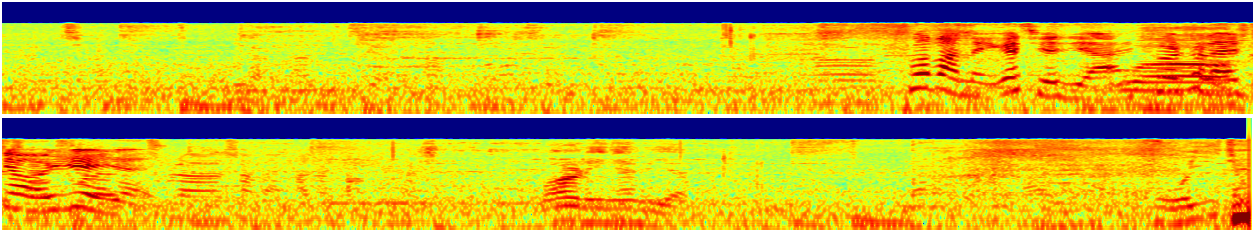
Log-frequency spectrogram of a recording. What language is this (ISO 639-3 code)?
zho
